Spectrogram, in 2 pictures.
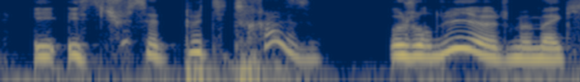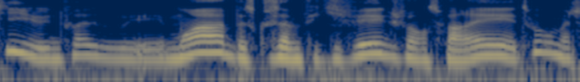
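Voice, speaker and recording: A woman talking at a very fast pace with lively intonation and big swings in loudness, the sound dry with no echo against a quiet background. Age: 20s. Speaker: copywriter; podcast guest. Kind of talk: interview. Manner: halting. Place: studio. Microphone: studio mic.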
